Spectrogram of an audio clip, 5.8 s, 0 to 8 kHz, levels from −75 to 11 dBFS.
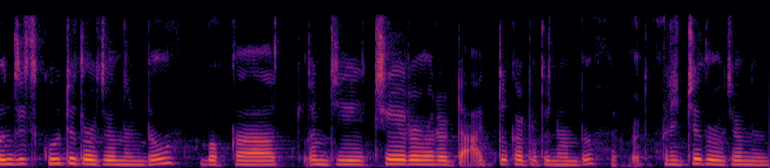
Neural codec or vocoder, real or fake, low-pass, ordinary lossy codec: autoencoder, 22.05 kHz, a latent of 192 numbers a frame, VITS, trained on one speaker; fake; 7.2 kHz; MP3, 64 kbps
